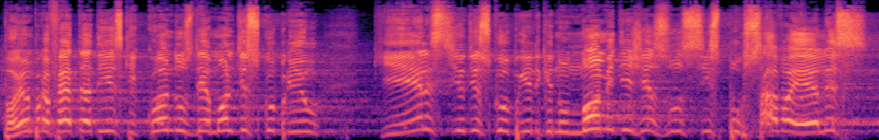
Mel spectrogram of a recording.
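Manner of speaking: high, loud preaching shout; preaching at full force. Acted. Pastor preaching the story of Peter to the congregation at full force. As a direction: drive it home to the church.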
